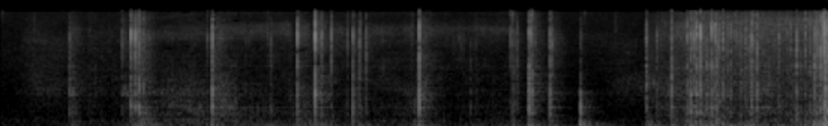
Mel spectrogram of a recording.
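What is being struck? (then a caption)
Stretched canvas print on a wooden frame. Long nails scratch and tap across the surface of a framed, stretched canvas dreamcatcher art print held upright. Irregular dull taps with short, bright scratchy transients sit over a low, thumping body.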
